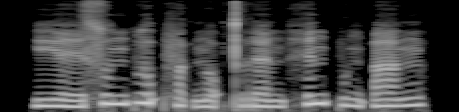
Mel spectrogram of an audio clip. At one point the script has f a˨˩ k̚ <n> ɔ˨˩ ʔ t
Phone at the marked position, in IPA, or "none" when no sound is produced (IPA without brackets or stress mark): n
